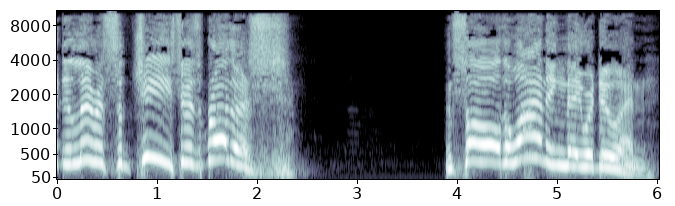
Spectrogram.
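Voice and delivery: high, loud, impassioned preacher's cry; full-force preaching. Acted. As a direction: preach it out to the congregation with fire. Preaching David story at full force.

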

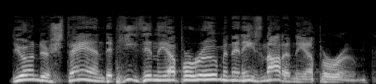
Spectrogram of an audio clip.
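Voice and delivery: ordinary talk, nothing marked

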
